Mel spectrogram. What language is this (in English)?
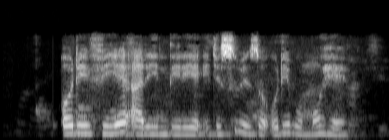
Kinyarwanda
